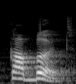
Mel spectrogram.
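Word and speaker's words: cupboard: तो वर्ड है कबर्ड, कबर्ड।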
